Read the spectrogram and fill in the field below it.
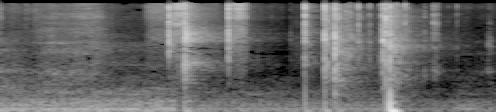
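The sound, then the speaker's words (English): A caffeinated drink can being cracked open: a few faint metallic clicks and scrapes at the tab, then one sharp, loud pop with a short fizzing hiss. No one speaks. “We're, uh, uh I guess, just gonna crack this caffeine.”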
